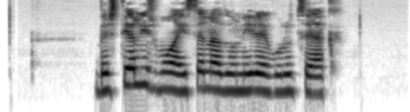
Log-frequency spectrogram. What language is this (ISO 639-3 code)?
eus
